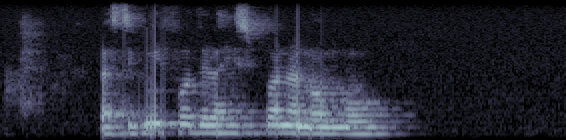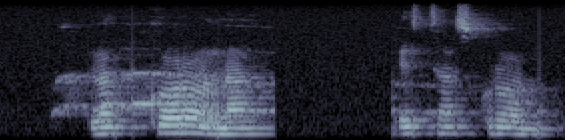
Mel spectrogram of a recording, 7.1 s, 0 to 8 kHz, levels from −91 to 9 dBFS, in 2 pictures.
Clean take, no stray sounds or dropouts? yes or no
yes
